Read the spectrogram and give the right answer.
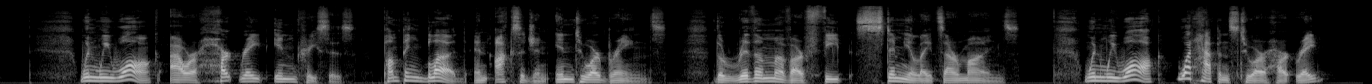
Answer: When we walk, our heart rate increases.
